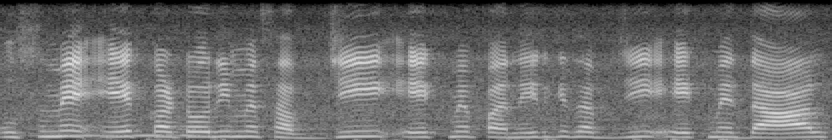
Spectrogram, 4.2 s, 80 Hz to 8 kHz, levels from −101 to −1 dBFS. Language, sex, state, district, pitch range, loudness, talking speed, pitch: Hindi, female, Madhya Pradesh, Dhar, 255-285 Hz, -18 LUFS, 200 wpm, 270 Hz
